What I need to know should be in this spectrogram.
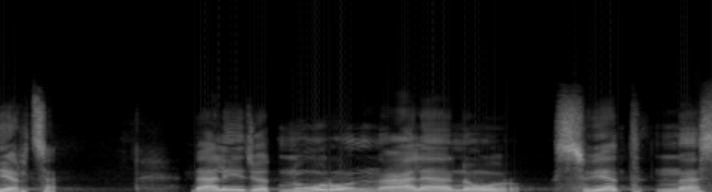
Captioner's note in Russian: говорит на арабском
